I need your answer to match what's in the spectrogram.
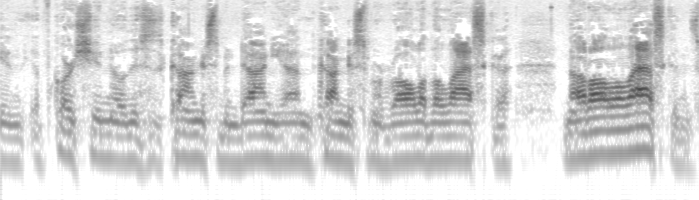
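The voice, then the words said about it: Hoarse, gravelly voice. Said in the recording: “I've lost my voice, so if I sound a little gravelly”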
